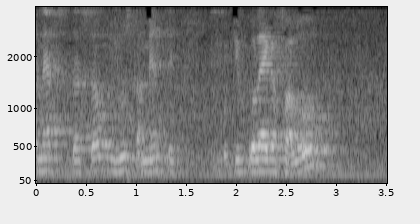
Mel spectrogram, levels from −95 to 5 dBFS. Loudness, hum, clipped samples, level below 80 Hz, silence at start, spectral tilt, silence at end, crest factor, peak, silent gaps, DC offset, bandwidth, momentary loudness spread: -25 LUFS; none; under 0.1%; -56 dBFS; 0 s; -10.5 dB/octave; 0 s; 18 dB; -8 dBFS; none; under 0.1%; 4 kHz; 16 LU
